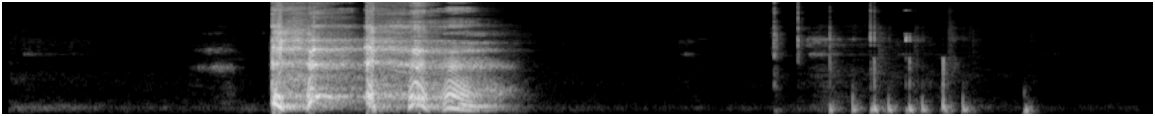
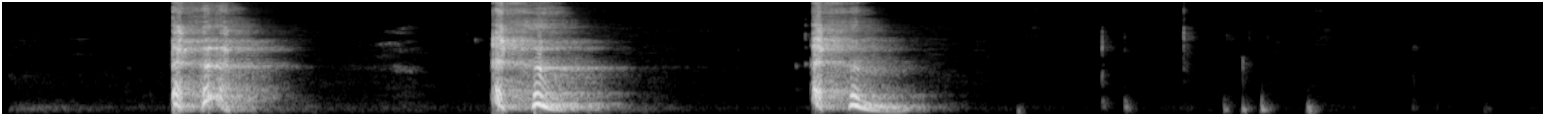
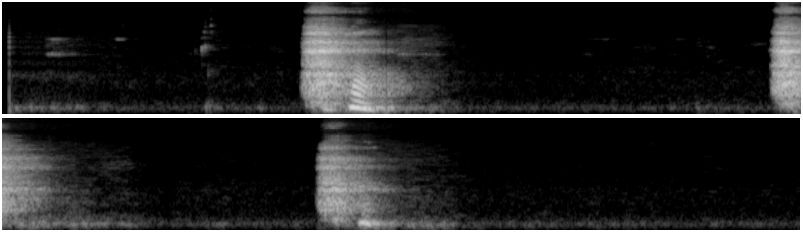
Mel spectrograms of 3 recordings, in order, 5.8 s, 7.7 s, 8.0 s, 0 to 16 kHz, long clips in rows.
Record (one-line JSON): {"cough_length": "5.8 s", "cough_amplitude": 32768, "cough_signal_mean_std_ratio": 0.31, "three_cough_length": "7.7 s", "three_cough_amplitude": 32768, "three_cough_signal_mean_std_ratio": 0.28, "exhalation_length": "8.0 s", "exhalation_amplitude": 28538, "exhalation_signal_mean_std_ratio": 0.25, "survey_phase": "beta (2021-08-13 to 2022-03-07)", "age": "65+", "gender": "Female", "wearing_mask": "No", "symptom_none": true, "smoker_status": "Never smoked", "respiratory_condition_asthma": false, "respiratory_condition_other": false, "recruitment_source": "REACT", "submission_delay": "1 day", "covid_test_result": "Negative", "covid_test_method": "RT-qPCR", "influenza_a_test_result": "Negative", "influenza_b_test_result": "Negative"}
